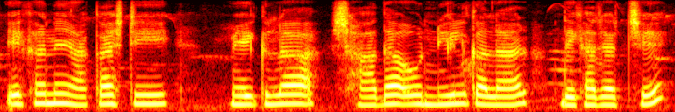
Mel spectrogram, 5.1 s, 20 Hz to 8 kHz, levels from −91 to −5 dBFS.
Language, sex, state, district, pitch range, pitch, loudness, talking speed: Bengali, female, West Bengal, Alipurduar, 225-245 Hz, 240 Hz, -14 LUFS, 105 wpm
